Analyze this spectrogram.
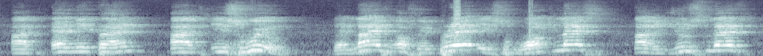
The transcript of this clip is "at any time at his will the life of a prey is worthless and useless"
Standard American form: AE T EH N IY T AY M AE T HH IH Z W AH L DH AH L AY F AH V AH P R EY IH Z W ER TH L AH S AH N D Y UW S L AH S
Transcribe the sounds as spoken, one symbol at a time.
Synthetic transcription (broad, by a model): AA T EH N IY T AY M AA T HH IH S W AH L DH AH L AY F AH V AH P R EY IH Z W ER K L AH S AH N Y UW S L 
